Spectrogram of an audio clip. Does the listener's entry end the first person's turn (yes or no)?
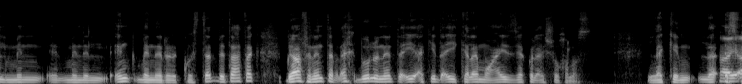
yes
